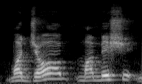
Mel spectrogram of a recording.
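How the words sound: It is said in an attempted Australian accent. "I'll try. ... That's already bad"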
